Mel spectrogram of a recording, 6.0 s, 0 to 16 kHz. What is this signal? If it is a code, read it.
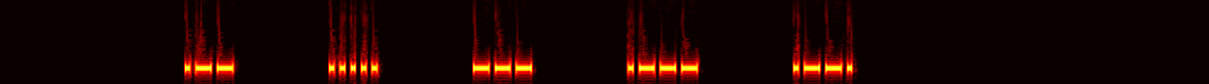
Morse code, heard as a keyed tone, about 46 wpm, spaced as for 16 wpm, 700 Hz. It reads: W5OJP
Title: USA Call Signs - 5 Characters - 6x Character Spacing - 45wpm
